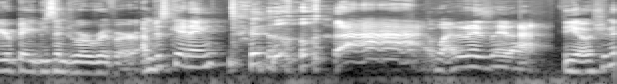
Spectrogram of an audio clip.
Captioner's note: laughs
